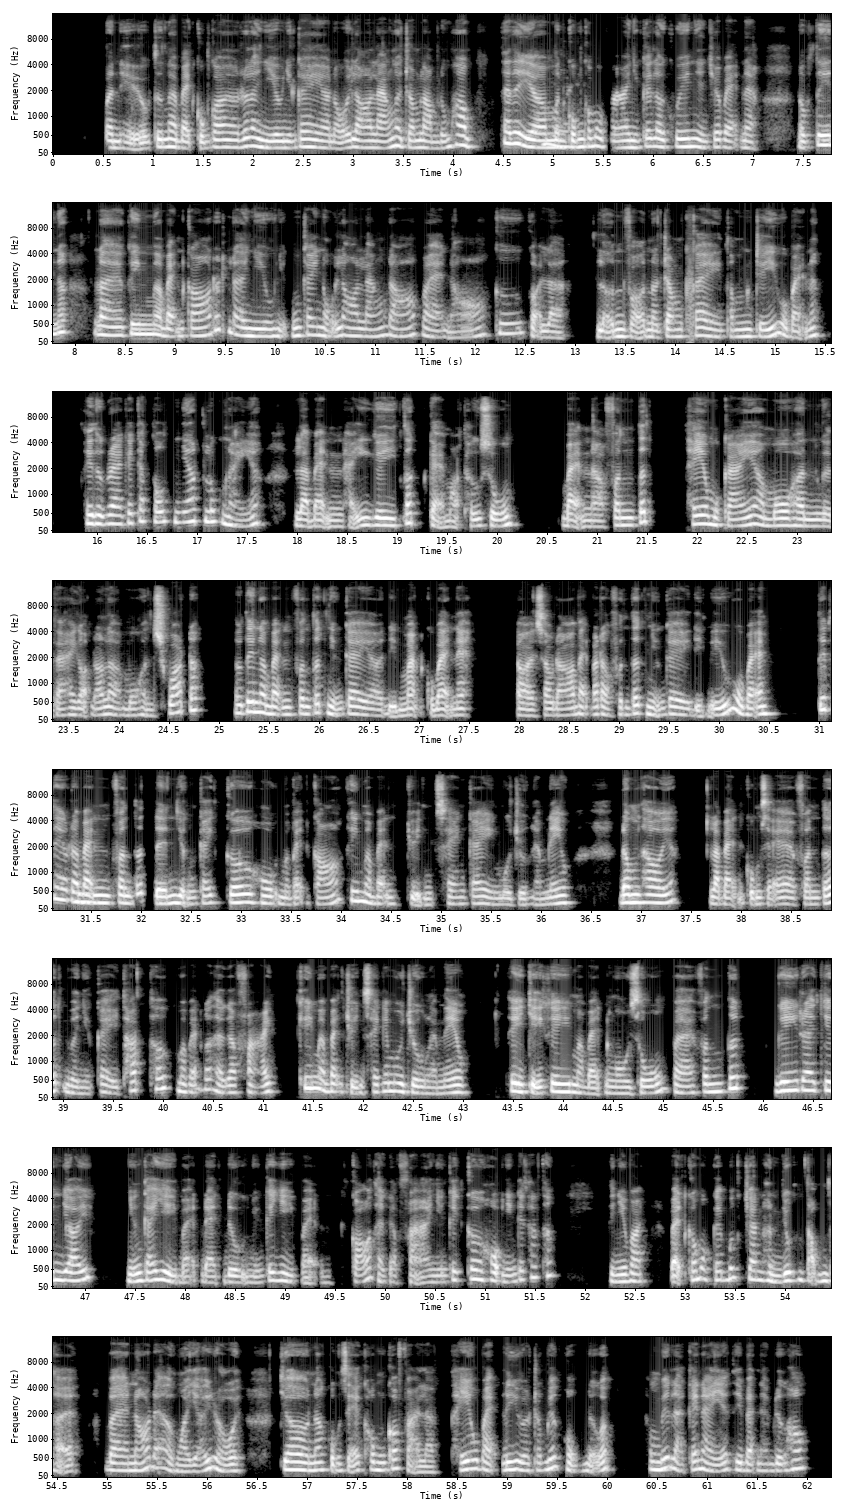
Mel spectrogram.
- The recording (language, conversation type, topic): Vietnamese, advice, Bạn nên làm gì khi lo lắng về thất bại và rủi ro lúc bắt đầu khởi nghiệp?
- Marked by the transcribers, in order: other background noise; tapping; in English: "SWOT"; in English: "nail"; in English: "nail"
